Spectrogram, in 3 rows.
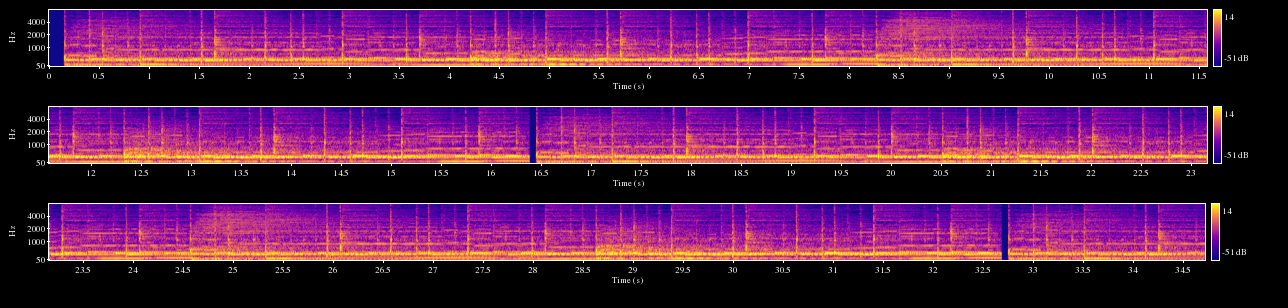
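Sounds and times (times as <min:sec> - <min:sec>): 
battle music: 0:00.2 - 0:34.7.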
